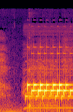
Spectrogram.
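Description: A phone ringtone for an incoming call from the father starts after a brief silence, a bright electronic melody of quick repeating notes that plays steadily and clearly, with no voices.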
